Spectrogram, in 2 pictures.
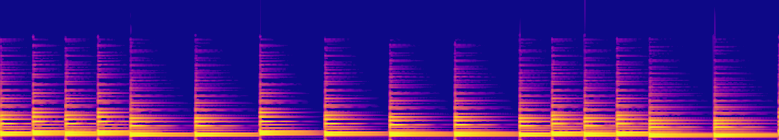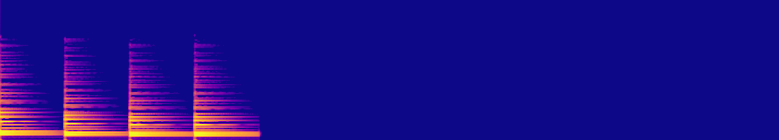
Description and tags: A short creepy piano sound perfect for a videogame.
calm, creepy, magic, meditation, music, noise, piano, spa, study, wave, Zen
